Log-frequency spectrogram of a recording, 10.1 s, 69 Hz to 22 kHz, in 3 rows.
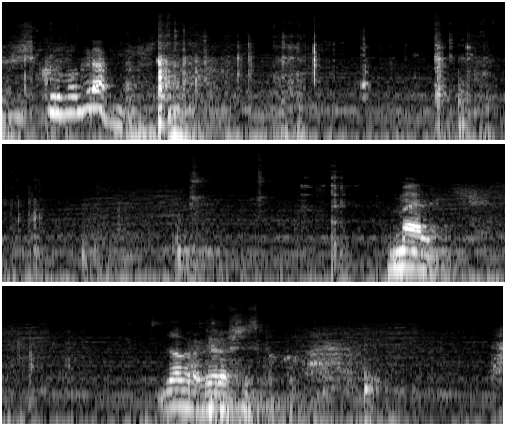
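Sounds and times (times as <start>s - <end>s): low steady rumble: 0.0s - 10.0s
rubble knocking and clinking: 0.8s - 5.8s.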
